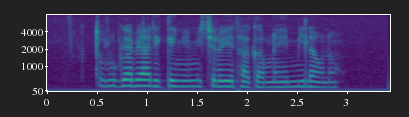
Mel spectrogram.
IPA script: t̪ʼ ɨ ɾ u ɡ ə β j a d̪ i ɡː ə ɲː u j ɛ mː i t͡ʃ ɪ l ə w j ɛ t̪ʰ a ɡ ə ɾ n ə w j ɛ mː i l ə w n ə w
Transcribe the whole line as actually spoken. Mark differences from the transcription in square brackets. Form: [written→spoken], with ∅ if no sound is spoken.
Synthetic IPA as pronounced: t̪ʼ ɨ ɾ u ɡ ə β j a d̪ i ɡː ə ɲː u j ɛ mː i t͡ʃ ɪ l ə w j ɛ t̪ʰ a ɡ ə ɾ n ə w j ɛ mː i l ə w n ə w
